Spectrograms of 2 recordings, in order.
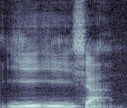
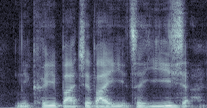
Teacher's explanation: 一 下 is very quick and 5th tone. Both of those characters are 5th tone.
